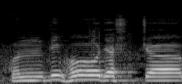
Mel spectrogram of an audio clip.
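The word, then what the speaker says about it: कुन्तिभोजश्च: पुरोजित कुंतीभोजश्च, कुंतीभोज, ठीक। यहाँ पर भी ई ऐसी नहीं है, छोटी ई है इसलिए छोटी का प्रयोग करेंगे।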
